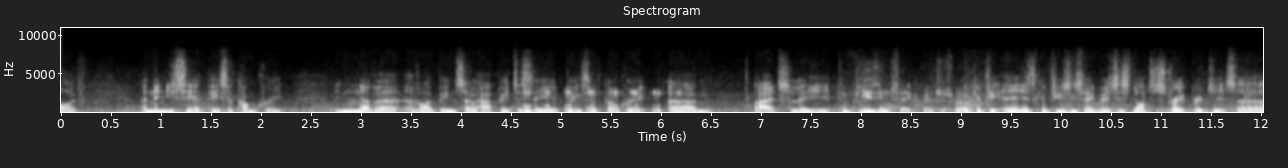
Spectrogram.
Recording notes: Quick and dirty, recorded from Fairbanks (Alaska), Whitehorse, (Yukon) and Seattle Airport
